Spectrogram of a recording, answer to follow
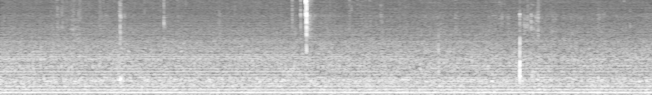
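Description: A steady low electrical hum, with three faint light ticks spread through it as the copper winding wires on the motor stator are handled.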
